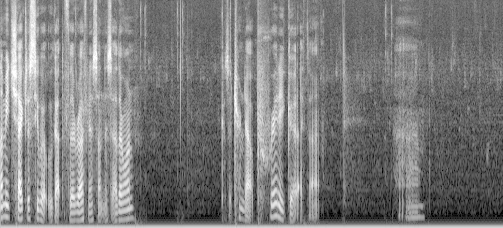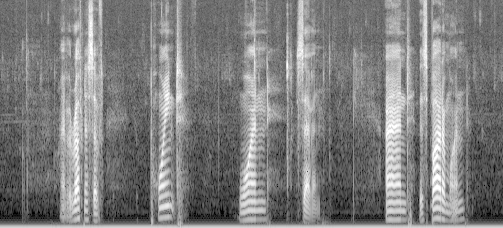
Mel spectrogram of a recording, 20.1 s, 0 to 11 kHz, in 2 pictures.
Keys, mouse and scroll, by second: 13.4-15.3 drag, 17.9-19.9 drag.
